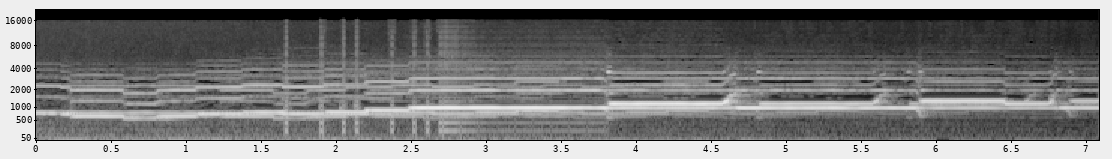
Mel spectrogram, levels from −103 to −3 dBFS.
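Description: From 1.67 to 2.63 s, a 2G mobile phone close to the recording chain is signalling, sending only brief groups of radio bursts rather than a continuous transmission. The audio circuitry rectifies those pulses, so the result is GSM signalling bursts: a galloping dit-dit-dit of short raspy buzzes at 217 Hz, sitting roughly 10 dB below the sound and bearing no relation to it.

From 2.70 to 3.83 s, a 2G phone nearby is in a call and transmits steadily at its burst rate of 217 per second. Rectification of that regular pulse train turns into GSM phone buzz, a hard, continuous rasp at 217 Hz rich in harmonics, at about 22 dB below the sound, quieter than the earlier bursts but unbroken.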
